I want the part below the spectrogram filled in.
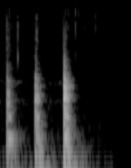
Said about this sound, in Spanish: ve, en la, ve una silueta de un hombre parado frente a la puerta. Y de pronto toca tres veces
